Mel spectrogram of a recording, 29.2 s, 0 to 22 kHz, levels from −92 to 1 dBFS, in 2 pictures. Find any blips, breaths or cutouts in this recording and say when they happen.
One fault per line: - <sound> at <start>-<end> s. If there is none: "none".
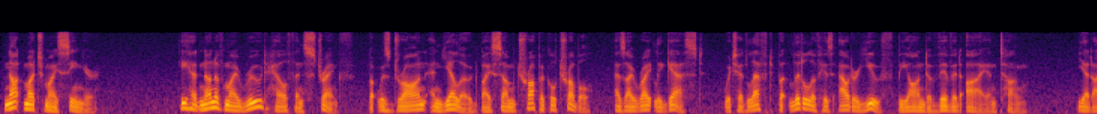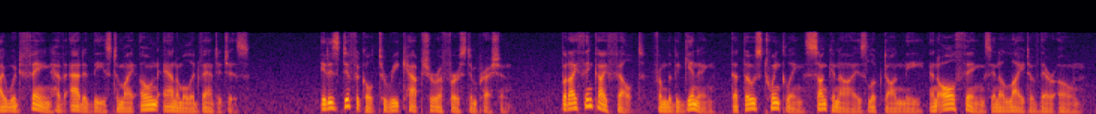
none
